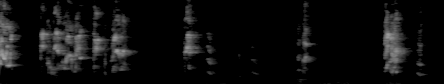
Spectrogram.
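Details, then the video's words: Lovebird giving high, squeaky chirps, a busy cluster at the start followed by scattered single chirps separated by silent gaps. "Lovebird chirping sound"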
